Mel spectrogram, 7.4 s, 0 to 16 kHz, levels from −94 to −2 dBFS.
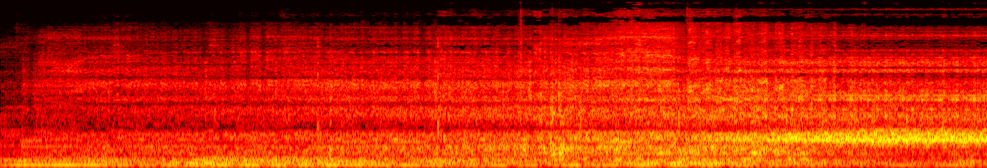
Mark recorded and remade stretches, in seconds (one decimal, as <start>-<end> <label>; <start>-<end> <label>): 0.0-0.6 remade; 0.6-7.4 recorded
